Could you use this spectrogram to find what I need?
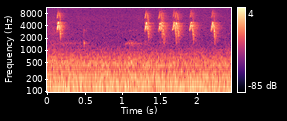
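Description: Birds give short, high chirps as they fly in: one early call, then a quick run of five evenly spaced chirps, faint over a low background rumble.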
